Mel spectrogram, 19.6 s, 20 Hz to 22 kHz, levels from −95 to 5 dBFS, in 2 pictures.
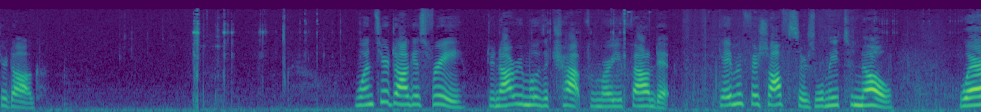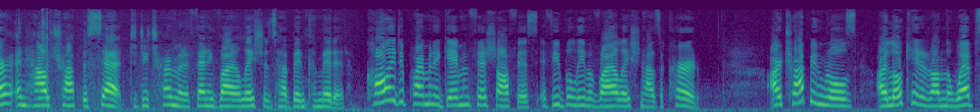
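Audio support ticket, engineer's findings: Audio missing between chunks at 4.33 s, 10.28 s and 16.23 s: abrupt skips about 6 s apart, each dropping a short fragment, around 50 ms, spliced straight through with no silence. Likely a chunked recorder or processor losing samples at each chunk handover.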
